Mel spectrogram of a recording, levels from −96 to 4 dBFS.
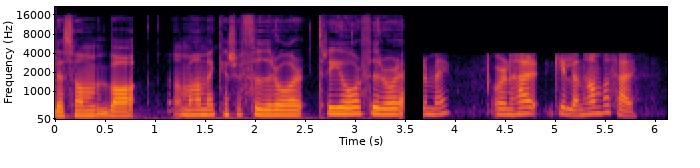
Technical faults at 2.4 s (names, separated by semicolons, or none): none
